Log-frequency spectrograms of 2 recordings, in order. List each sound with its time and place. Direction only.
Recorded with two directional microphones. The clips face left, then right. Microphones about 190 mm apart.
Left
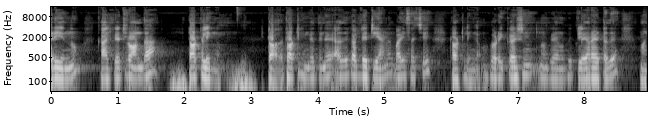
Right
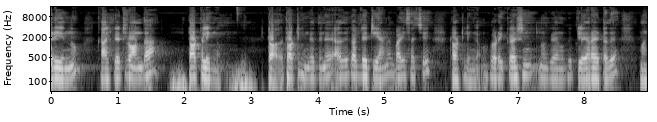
0.0 s a man's voice: 40° right (ahead or behind)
